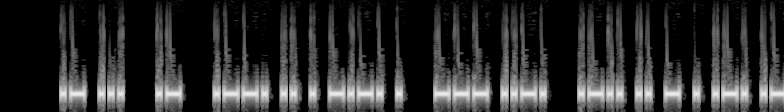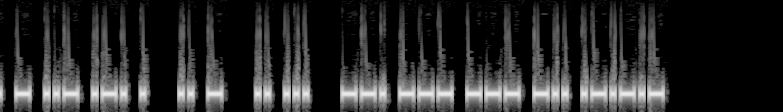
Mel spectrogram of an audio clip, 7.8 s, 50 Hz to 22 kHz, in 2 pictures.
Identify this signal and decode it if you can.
Morse code, heard as a keyed tone, about 48 wpm, 700 Hz. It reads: AS A PIECE OF LITERATURE IT IS GOOD.
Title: Sentences from Top 1000 Words - Review Part 3 - 50wpm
